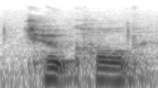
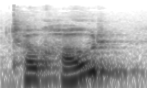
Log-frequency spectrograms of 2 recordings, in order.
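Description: First: Chokehold. said flat and soft; Chokehold. as a firm settled statement. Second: Chokehold? asked with rising tune; Chokehold? as a puzzled question; questioning rise. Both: Shown as a demonstration. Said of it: "the actual chokehold".

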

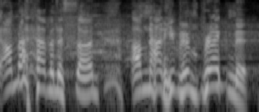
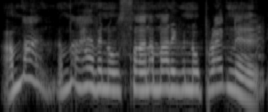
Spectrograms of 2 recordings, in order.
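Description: First: Louder, higher mock protest; imitated wife. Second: High-pitched mock wife voice; exaggerated sassy protest, pitched way up; caricatured wife. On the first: Wife correcting husband about a son, mock protest. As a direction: imitate the wife insisting, loud and raised. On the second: Wife denying she's having a son, hammed-up protest. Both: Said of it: "that's not how she talks".

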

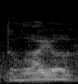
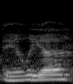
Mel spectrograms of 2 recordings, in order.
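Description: First: "Dahlia" said duh-LIE-uh, softly questioning; "Dahlia" with stress on a middle LIE; alternative pronunciation. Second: "Dahlia" said DAL-ya, as a question; "Dahlia" with stress on the opening DAL; first pronunciation. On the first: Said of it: "You never know how to pronounce it". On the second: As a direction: try out "Dahlia" as DAL-ee-uh, unsure. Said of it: "I never know how to pronounce it". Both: Shown as a demonstration.

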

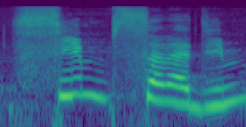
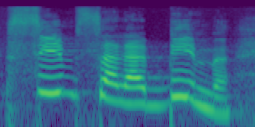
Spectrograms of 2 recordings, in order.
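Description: First: "Saladim" with a d, the slip; wrong magic word. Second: "Salabim" with a clear b, slowly; slow, careful "Sim Salabim"; corrected "Salabim", said slowly; corrected magic word. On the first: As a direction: says "Sim Saladim" by mistake. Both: Shown as a demonstration. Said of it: "Mais je dis n'importe quoi".

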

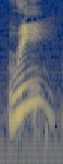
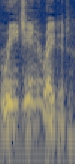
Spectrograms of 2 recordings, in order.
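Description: First: Regenerated broken into RE, GENE, RATED with long pauses; stressed syllable by syllable. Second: Said in the usual way. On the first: Shown as a demonstration. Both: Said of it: "I like to stress this word".

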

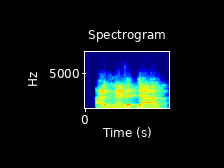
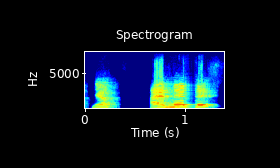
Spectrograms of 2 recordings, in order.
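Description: First: Elated, pitched high and louder; triumphant. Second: Slow, high and louder, savoring it; bigger triumph. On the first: Author retells winning a second award, elated. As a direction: claim victory with glee. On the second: Author relishes being first double winner in years, slow and elated. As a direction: stretch the victory out gleefully. Retelling winning two awards. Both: Retold or imitated.

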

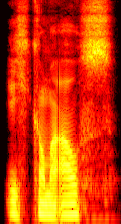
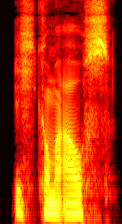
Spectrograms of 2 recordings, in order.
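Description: The two takes are said the same way.

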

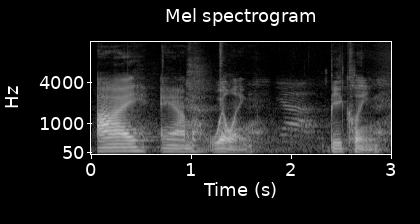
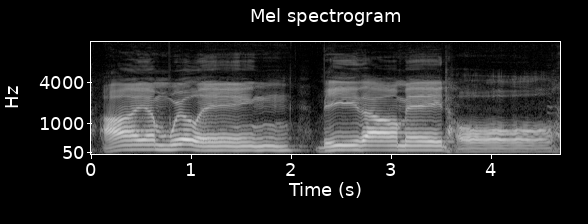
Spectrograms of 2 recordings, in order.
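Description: First: Tender reading. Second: Very slow, drawn-out churchy King James voice; mock the solemn pious recitation; stiff religious intoning. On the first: Shown as a demonstration. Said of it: "hear what Jesus responded". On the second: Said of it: "This isn't just some religious".

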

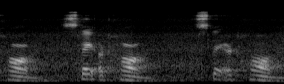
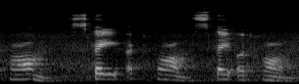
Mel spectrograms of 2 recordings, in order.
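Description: No difference in how they are said.

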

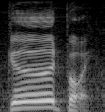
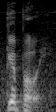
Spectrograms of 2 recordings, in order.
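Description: First: Exaggerated RP "Good boy", higher and louder; RP accent. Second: Said in the usual way. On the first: Shown as a demonstration. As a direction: play up the Queen's English on "Good boy". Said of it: "pronounce the D when you say good boy". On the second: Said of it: "meant to also pronounce the D".

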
